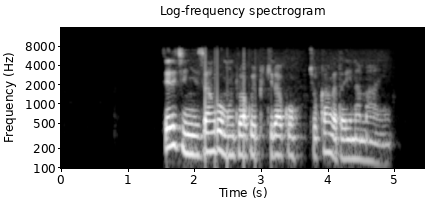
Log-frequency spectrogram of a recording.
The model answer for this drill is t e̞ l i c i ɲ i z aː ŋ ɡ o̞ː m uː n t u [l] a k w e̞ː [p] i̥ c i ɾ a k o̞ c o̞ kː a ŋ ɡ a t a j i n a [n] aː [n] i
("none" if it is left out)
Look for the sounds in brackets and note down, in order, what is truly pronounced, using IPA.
none, p, m, ɲ

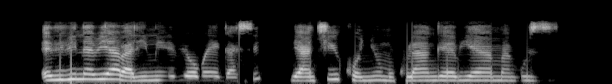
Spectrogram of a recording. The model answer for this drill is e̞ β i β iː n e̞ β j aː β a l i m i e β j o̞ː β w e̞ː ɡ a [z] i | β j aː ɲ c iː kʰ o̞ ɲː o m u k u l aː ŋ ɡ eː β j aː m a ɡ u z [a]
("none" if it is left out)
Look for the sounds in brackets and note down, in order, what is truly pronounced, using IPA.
s, i

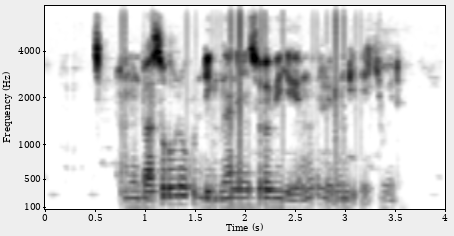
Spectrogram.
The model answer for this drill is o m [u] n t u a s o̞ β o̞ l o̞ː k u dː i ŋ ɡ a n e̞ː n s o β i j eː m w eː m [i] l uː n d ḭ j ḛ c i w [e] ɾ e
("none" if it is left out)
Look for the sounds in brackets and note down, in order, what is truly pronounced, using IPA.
uː, i, e

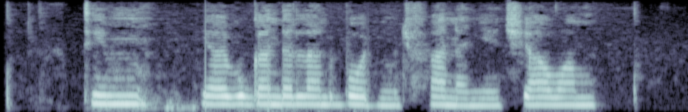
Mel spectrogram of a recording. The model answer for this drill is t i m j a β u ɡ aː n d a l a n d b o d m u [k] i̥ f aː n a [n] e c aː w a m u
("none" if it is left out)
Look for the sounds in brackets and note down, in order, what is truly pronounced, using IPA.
c, ɲ

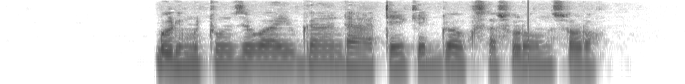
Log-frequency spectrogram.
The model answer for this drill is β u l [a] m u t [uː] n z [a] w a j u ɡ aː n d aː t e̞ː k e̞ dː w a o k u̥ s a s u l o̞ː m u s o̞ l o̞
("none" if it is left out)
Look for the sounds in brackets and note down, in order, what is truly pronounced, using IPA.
i, uː, e

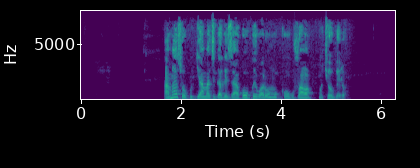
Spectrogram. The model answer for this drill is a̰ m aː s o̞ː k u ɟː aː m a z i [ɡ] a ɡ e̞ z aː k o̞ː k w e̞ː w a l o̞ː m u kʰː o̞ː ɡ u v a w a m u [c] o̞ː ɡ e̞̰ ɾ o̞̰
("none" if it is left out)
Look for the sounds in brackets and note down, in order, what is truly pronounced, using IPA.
ɡ, c

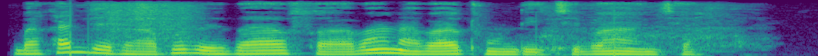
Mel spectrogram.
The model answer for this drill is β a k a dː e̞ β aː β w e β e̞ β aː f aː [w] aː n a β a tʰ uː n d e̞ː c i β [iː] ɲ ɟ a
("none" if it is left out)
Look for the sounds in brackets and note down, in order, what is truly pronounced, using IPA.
β, aː

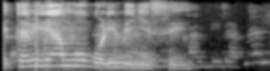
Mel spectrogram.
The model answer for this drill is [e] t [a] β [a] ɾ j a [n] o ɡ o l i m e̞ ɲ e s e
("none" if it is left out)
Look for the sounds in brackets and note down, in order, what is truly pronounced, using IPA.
e, a, i, m

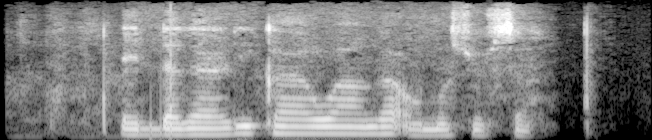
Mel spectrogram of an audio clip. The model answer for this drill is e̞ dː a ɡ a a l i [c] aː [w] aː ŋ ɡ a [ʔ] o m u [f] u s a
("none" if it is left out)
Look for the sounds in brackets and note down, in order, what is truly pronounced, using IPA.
k, w, ʔ, s

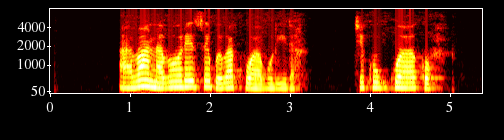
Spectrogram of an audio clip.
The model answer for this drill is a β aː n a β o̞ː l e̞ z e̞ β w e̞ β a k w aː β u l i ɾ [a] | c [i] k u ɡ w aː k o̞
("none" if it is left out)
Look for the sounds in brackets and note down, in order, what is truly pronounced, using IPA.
a, i

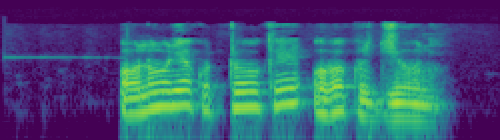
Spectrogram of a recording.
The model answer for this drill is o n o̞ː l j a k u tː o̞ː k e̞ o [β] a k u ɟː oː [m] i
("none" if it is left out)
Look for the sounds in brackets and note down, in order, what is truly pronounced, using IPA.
β, n

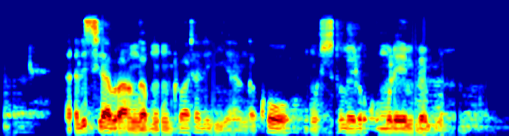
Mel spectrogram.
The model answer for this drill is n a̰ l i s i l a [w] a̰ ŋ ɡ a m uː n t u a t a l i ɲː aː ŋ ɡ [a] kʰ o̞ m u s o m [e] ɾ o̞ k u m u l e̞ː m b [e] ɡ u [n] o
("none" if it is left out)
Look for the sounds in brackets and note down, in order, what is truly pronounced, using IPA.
β, a, e, e, n

